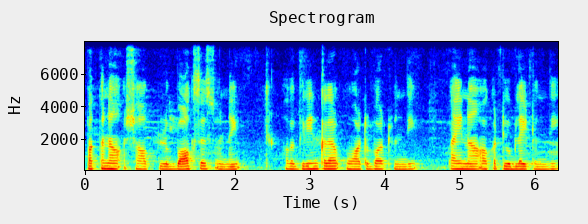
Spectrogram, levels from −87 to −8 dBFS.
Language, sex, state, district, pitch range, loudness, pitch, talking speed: Telugu, female, Andhra Pradesh, Sri Satya Sai, 160-170 Hz, -19 LUFS, 165 Hz, 150 wpm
